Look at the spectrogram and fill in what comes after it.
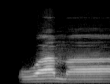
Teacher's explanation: میم کو ہم ایک الف تک کھینچ کر پڑھیں گے کیونکہ یہاں پہ الف مدہ ہو رہا ہے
